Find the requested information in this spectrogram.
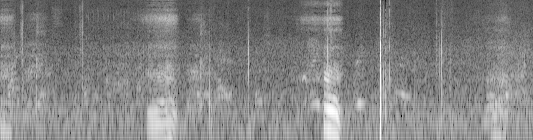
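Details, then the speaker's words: Adult woman (the uploader's mom) snoring, recorded secretly in a quiet room: a few rough, buzzing snores on inhalation, with clicks and small noises between them. "So yeah, that is my mom snoring."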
